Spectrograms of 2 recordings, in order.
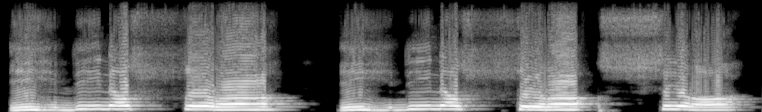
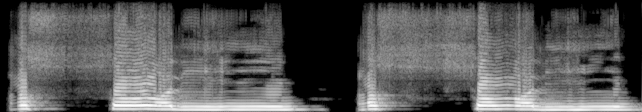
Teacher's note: dia punya sifat sofir tu kita sebut terlalu berlebihan, terlalu melampau. Kita nak jadikan huruf sad tersebut ada sofir, ada ketajaman pada bunyi, ada desiran pada bunyi, tetapi terlalu over. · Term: berlebihan pada sofir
